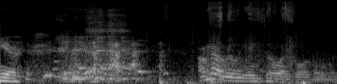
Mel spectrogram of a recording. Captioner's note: laughs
